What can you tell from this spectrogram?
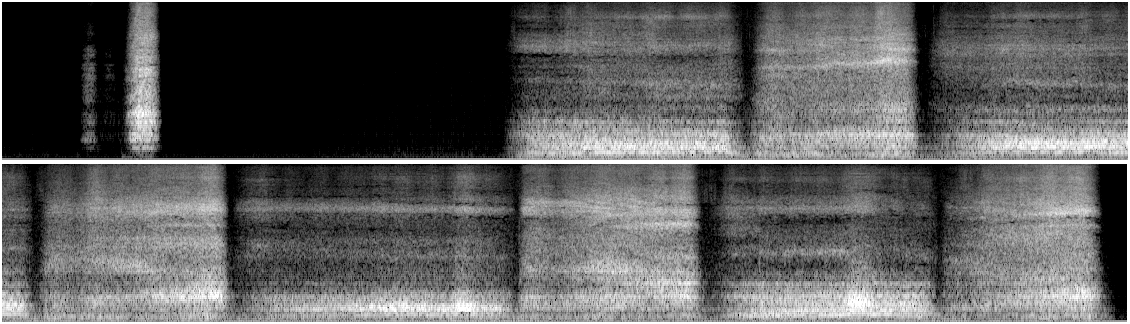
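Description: A snake hissing: a short sharp hiss about a second in, then from about five seconds in a string of long hisses, each about two seconds, broken by short pauses like drawn breaths.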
